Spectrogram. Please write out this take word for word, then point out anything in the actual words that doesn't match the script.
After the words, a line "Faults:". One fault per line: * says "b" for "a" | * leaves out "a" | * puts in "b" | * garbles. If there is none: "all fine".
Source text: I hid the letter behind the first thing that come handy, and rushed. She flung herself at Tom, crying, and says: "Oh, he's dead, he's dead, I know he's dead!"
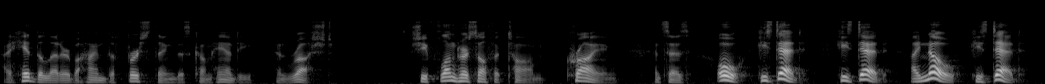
I hid the letter behind the first thing this come handy, and rushed. She flung herself at Tom, crying, and says: "Oh, he's dead, he's dead, I know he's dead!"
Faults:
* says "this" for "that"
